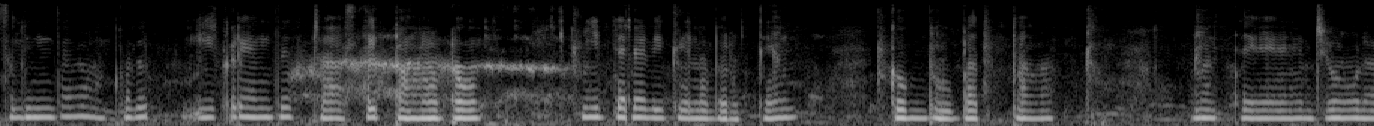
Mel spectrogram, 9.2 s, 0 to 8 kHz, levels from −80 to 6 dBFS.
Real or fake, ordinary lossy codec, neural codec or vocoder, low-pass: fake; none; codec, 24 kHz, 3 kbps, HILCodec; 7.2 kHz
